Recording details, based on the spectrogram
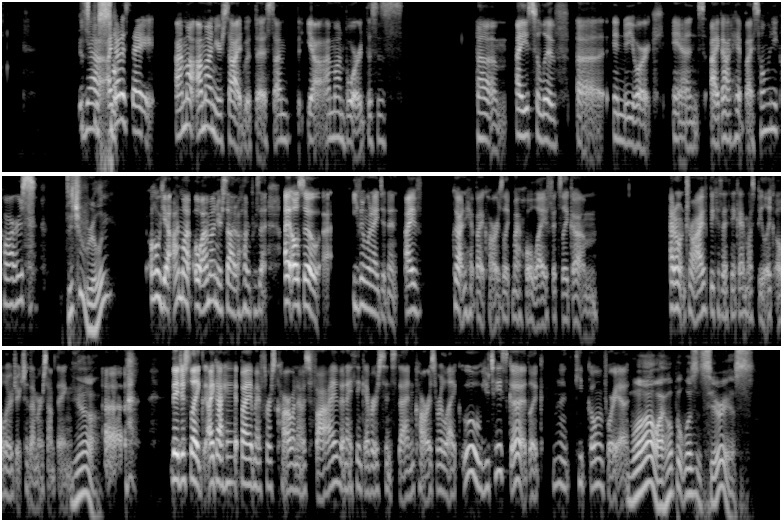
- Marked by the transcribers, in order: laughing while speaking: "cars"; chuckle
- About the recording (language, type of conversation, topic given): English, unstructured, What changes would improve your local community the most?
